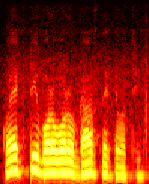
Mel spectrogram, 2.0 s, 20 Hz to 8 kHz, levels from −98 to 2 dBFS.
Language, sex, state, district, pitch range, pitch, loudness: Bengali, male, West Bengal, Alipurduar, 115-145 Hz, 135 Hz, -13 LUFS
